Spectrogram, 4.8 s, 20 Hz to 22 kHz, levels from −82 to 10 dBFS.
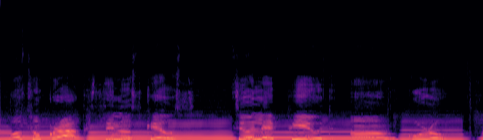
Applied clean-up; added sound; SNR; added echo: neural mask model RNNoise.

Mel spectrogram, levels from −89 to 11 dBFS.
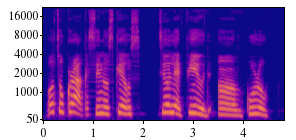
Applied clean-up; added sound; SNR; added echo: neural mask model DeepFilterNet 3.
